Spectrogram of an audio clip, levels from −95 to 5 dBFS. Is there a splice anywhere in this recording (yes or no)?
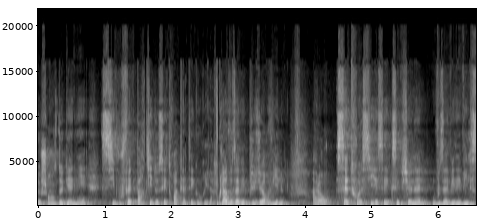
yes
